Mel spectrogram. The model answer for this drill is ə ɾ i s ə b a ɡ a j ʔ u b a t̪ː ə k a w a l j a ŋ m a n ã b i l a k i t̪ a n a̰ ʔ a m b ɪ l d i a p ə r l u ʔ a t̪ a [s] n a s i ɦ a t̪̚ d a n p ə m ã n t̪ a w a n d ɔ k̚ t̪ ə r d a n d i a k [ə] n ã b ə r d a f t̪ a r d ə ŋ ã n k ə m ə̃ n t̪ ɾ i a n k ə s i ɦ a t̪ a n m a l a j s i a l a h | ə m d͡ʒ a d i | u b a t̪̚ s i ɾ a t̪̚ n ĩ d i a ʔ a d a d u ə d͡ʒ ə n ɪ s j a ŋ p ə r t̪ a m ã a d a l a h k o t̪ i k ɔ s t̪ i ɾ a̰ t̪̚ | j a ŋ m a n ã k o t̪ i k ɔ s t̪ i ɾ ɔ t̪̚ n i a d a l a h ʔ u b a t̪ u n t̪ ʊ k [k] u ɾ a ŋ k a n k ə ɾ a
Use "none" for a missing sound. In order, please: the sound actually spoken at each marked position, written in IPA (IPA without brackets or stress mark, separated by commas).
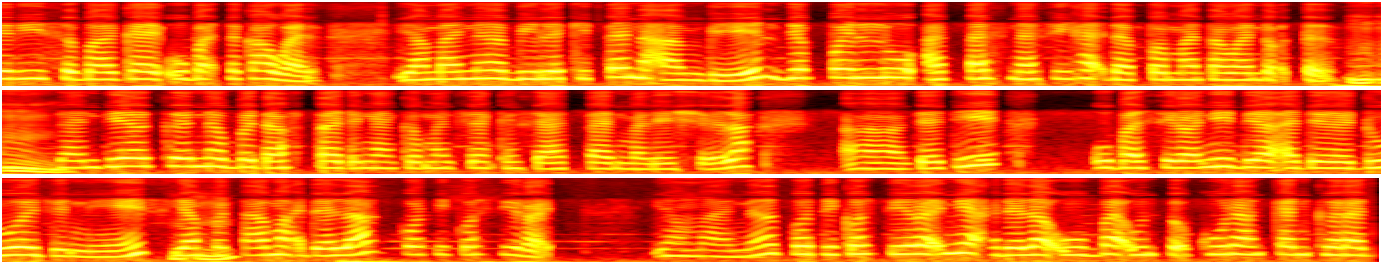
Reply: s, ə, k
